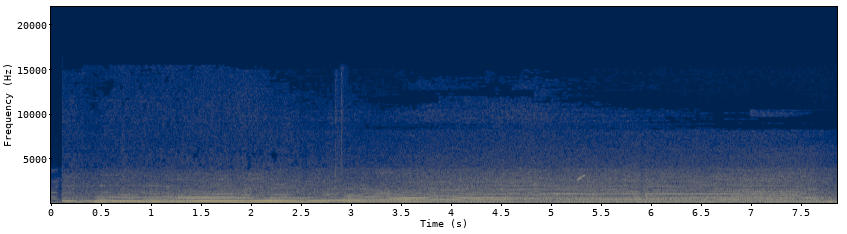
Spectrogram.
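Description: Modified Maruti Suzuki Gypsy's engine running at high revs under load as it climbs a steep dirt slope, its pitch rising over the first few seconds and then holding steady.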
